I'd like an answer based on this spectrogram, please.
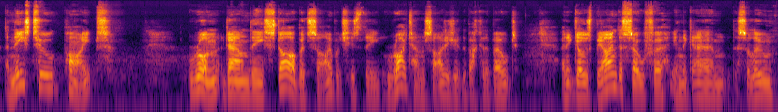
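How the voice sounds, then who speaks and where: A man's voice: medium pitch, no echo. A man giving a casual, rambling video tour of his boat, filmed indoors on a handheld camera. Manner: chatty, rambling, with fillers. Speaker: vlogger showing his boat. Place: narrowboat cabin, indoors.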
